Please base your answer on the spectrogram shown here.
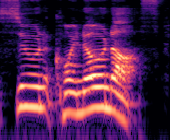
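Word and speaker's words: συγκοινωνός: So this gamma here is pronounced with a nasally n sound when it comes before a kappa, a gamma, or a key. So in this case, before a kappa, we're going to get the soon sound rather than su-g.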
